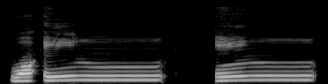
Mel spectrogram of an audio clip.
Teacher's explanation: গুন্নাহটা নাকের ভিতরে বাজবে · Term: ইকফা গুন্নাহ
